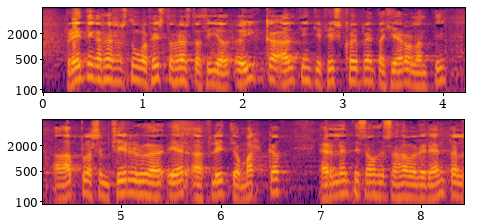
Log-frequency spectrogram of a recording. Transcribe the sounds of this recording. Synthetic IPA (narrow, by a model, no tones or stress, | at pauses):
pɾeːjt̪niŋkaɾ̥θɛsːast̪nuːafɪrst̪afɾɛmst̪awθiaðœːɥkaʔaðcejɲcɪfɪskhœːɥpent̪açɛːɾawlant̪ɪa̰ðaplasɛmfɪːɾɪhœːɣaðʔɛɾa̰ðflʏːt̪ɪawmar̥kað | ɛɾlɛnt̪ɪsawθɛsːaðɦaːvavɛːɾɪɛnt̪anl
